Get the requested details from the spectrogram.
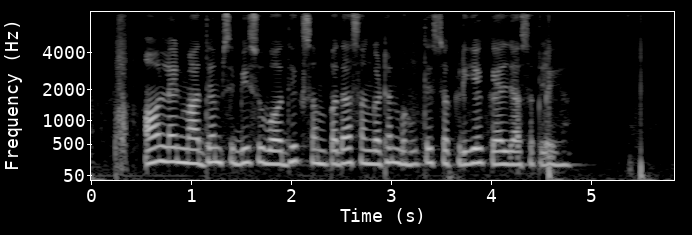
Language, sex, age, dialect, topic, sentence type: Magahi, female, 51-55, Western, banking, statement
